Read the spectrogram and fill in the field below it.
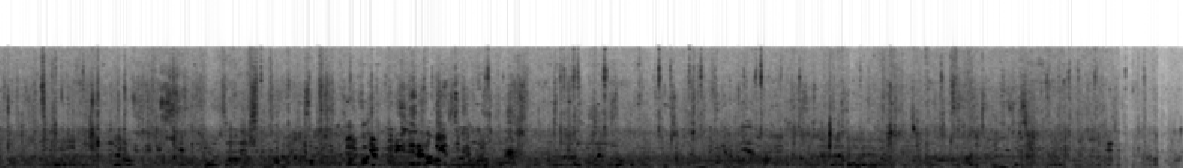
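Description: Footsteps scuff on cobblestones nearby.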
